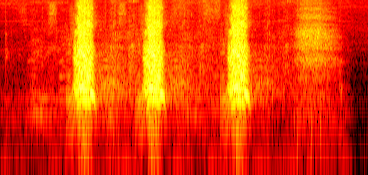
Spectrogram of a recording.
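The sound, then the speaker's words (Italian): A corgi barks three times in a steady, evenly spaced rhythm, loud, followed by a softer, shorter yap as the barking trails off. “Ecco, ne avevamo proprio bisogno per risvegliarci Questo questa mattina. Corgi, eh”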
